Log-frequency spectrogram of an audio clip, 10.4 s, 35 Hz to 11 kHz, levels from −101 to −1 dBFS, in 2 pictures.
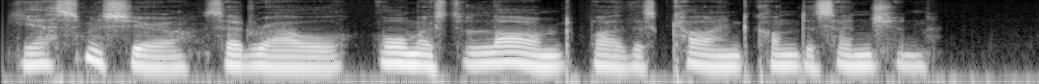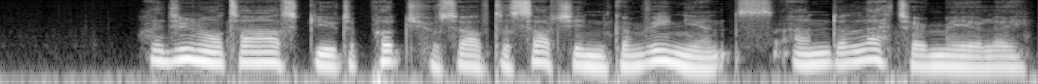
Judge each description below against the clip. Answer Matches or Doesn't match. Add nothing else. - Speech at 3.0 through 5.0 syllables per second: Matches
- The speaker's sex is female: Doesn't match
